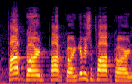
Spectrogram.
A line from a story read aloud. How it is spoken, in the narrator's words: he yells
